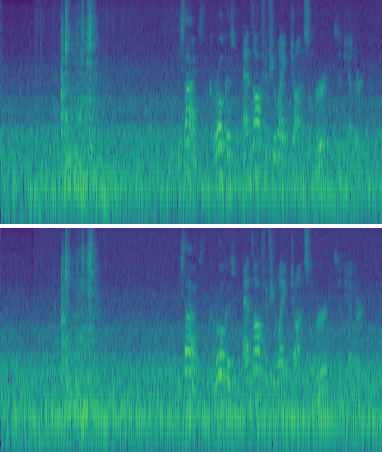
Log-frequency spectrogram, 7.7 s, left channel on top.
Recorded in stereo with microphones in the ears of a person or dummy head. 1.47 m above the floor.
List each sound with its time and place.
1.0 s a drawer: 55° left (ahead or behind), 1.8 m
3.5 s a man speaking: 70° left (ahead or behind), 0.7 m
4.8 s a man speaking: 35° left (ahead or behind), 0.7 m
